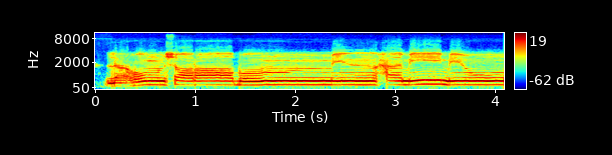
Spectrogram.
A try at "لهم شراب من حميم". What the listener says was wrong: أظهر النون.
